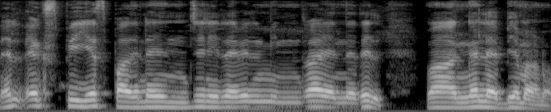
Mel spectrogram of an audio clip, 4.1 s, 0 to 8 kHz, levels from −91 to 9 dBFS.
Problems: none marked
